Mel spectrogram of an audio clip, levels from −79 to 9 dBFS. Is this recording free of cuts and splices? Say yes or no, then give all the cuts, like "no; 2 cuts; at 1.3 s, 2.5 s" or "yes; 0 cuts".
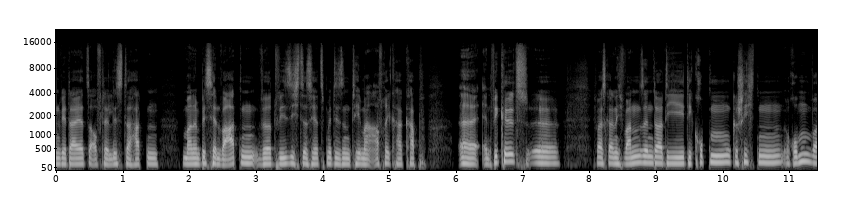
yes; 0 cuts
